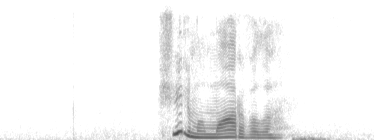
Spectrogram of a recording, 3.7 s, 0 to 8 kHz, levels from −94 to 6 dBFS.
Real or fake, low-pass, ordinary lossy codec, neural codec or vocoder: real; 7.2 kHz; Opus, 16 kbps; none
